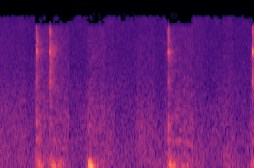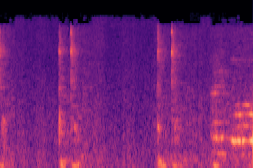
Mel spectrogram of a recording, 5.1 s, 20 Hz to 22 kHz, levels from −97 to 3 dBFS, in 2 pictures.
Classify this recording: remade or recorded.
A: recorded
